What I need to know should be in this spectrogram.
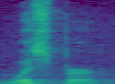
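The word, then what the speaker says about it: WSPR: Whisper, I think it's weak signal propagation reporting, and it's pronounced Whisper.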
